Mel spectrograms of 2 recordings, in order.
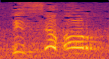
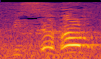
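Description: The two takes are said the same way.

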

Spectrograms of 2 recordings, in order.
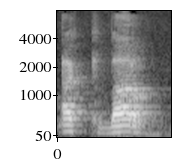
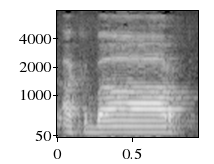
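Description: First: The second vowel of akbar is short. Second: The second vowel of akbar is drawn out long. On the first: The speaker calls it right. "وإنما يقال الله أكبر" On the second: The speaker calls it wrong. "يمد في أكبر فيقول أكبر"

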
